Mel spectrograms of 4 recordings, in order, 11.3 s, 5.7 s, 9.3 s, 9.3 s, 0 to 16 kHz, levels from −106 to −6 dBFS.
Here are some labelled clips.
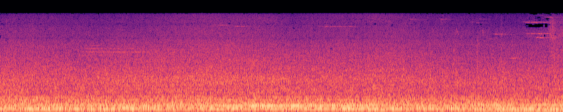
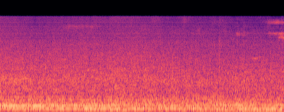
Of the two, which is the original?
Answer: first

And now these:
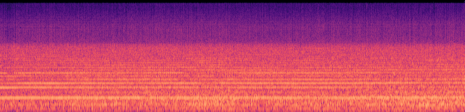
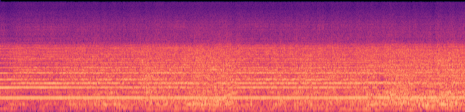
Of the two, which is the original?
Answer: first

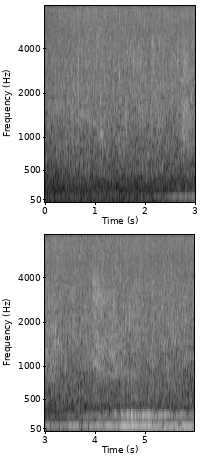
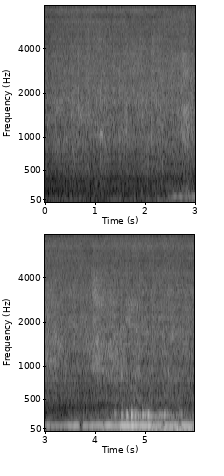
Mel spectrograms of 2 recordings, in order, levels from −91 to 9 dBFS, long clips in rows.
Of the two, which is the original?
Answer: first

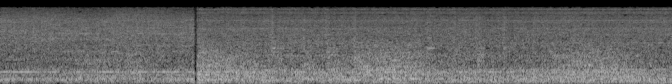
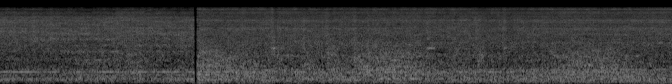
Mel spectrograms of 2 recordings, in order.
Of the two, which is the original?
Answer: first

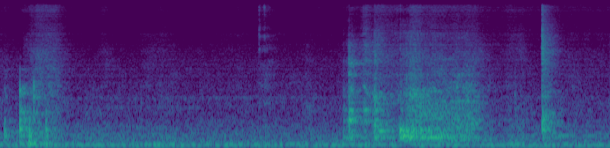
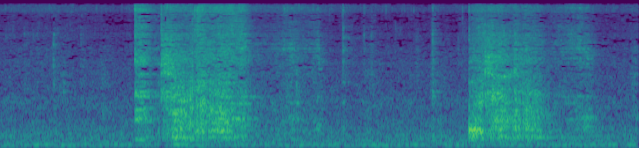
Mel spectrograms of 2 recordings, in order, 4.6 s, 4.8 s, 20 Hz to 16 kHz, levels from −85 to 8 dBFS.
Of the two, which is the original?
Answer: second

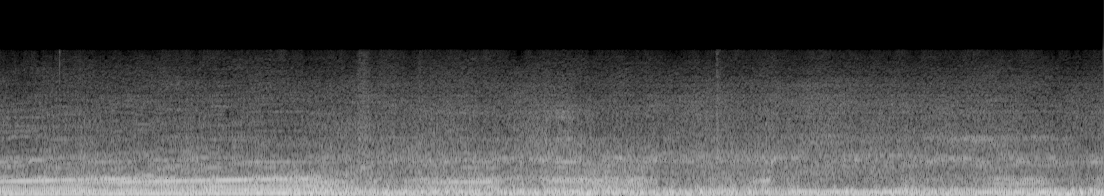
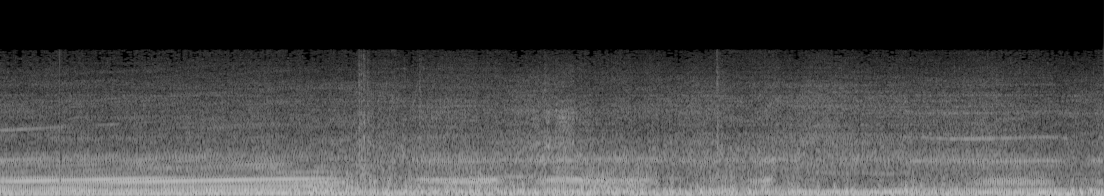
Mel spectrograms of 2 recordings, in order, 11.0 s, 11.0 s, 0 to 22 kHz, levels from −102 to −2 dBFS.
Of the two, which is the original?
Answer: second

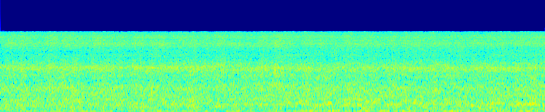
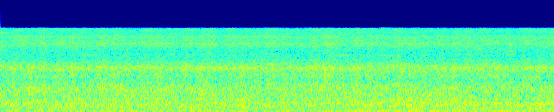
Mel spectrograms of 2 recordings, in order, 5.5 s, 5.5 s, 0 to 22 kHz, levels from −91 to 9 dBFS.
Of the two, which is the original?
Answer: second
